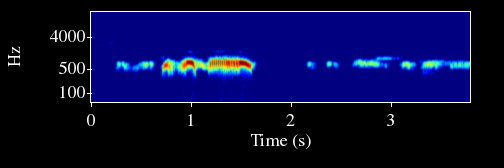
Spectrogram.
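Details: Decoy spotted dove (cu gáy) cooing vigorously to lure wild doves: a few soft low coos, then a loud burst of deep, rolling, arched notes, followed by quieter cooing phrases.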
